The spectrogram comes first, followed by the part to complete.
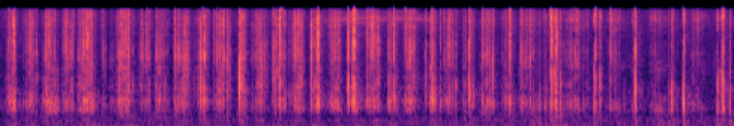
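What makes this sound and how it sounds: A wooden ear pick scratches across the surface and edge of a black woven-embossed leather long wallet lying flat. The result is a quick, uneven run of dry, crisp scrapes with short bright clicks over a low rumble.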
